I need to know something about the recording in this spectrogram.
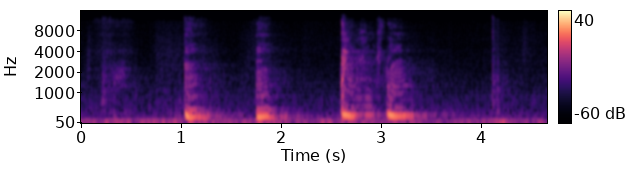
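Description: A man shouts loudly nearby, with strained cries.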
